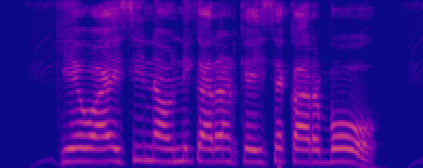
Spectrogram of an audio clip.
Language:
Chhattisgarhi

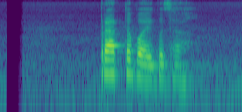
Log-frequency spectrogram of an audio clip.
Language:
Nepali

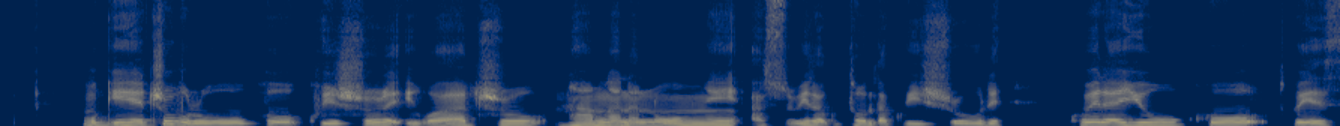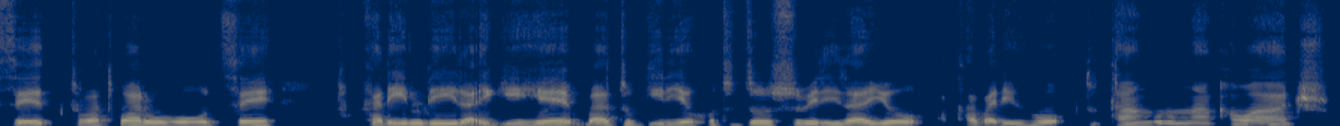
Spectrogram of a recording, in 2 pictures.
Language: Rundi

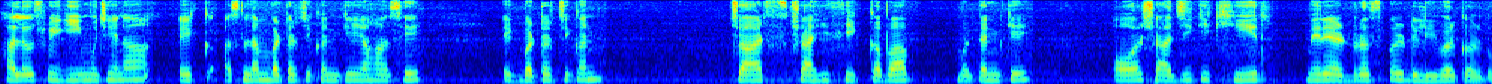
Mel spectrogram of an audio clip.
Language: Urdu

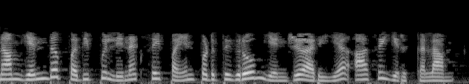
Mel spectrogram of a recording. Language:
Tamil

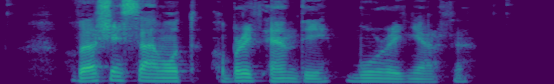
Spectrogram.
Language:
Hungarian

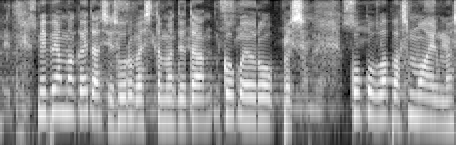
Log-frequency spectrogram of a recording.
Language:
Estonian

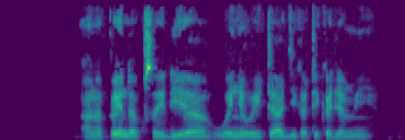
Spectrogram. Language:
Swahili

